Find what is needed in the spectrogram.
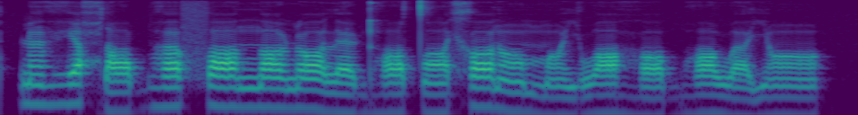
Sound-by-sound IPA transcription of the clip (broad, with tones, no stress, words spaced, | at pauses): ɽə̃˦ɦɪ˦ħ ɾɑ˨bʱʌ˦fɒ˦n̪ɒ˦ ɳɔ˦˨lə˨ ɖʱɑ˨tˤə̃˨jxɔ˦ ɾɔ̃˦mɔ̃˨jwɒ˦ ɦɔ˨bʱɑ˦wʌ˨ jɔ̃˦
